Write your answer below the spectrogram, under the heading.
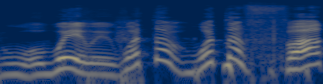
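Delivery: mock stunned disbelief. Recalling hearing that someone was shot, the speaker reenacts stunned disbelief. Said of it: "you're going 0 to 400".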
